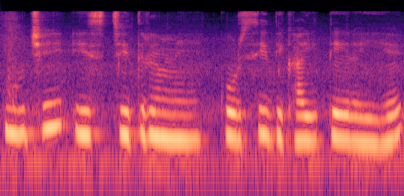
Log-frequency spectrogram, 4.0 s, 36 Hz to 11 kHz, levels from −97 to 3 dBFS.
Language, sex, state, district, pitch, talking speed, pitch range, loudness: Hindi, female, Madhya Pradesh, Dhar, 210 Hz, 135 wpm, 190-225 Hz, -14 LUFS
